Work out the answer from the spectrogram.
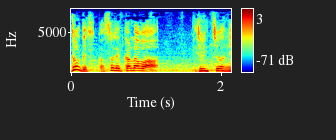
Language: Japanese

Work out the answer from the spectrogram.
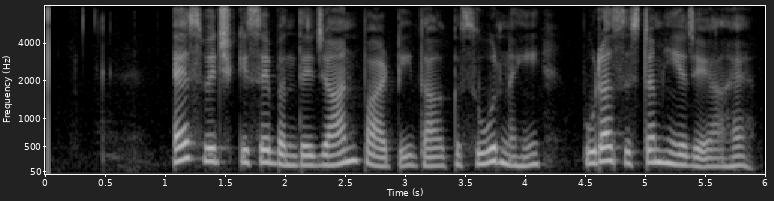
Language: Punjabi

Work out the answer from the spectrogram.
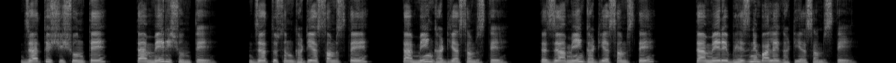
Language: Bhadrawahi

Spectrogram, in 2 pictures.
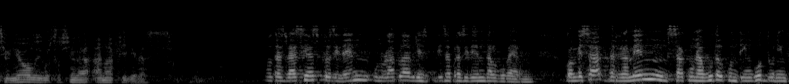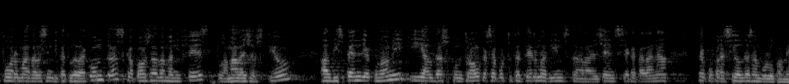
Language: Catalan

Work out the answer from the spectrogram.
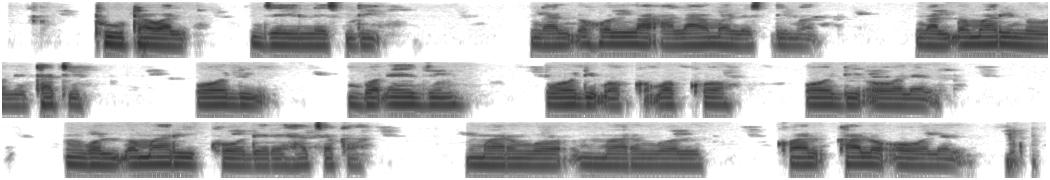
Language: Fula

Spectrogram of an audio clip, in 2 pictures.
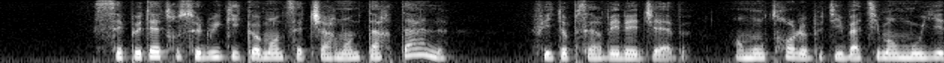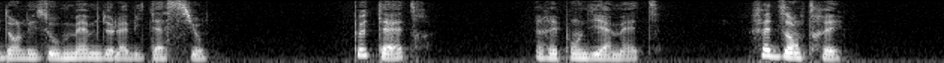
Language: French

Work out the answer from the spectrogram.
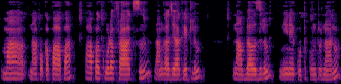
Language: Telugu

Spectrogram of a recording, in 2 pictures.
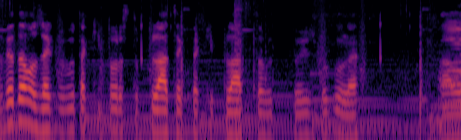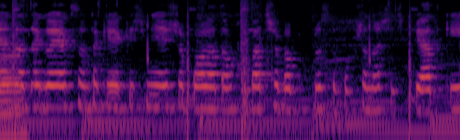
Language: Polish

